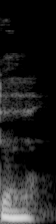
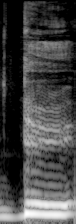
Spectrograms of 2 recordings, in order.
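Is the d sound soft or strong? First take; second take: soft; strong. First: The d sound is said softly and lightly. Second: The d sound is said strongly and hard. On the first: The speaker calls it right. "It's much softer" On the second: The speaker calls it wrong. "with that like strong way that I just did it"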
